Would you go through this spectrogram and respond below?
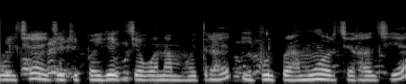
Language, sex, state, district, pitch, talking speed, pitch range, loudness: Maithili, female, Bihar, Samastipur, 215 Hz, 250 wpm, 205-225 Hz, -21 LUFS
